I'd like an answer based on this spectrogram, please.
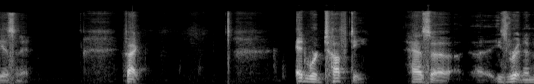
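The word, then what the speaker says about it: Tufte: and look him up his last name is spelled TUF te Edward tufty uh also does uh some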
